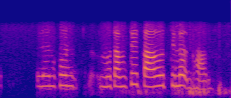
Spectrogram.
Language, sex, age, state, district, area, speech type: Santali, female, 18-30, West Bengal, Birbhum, rural, conversation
